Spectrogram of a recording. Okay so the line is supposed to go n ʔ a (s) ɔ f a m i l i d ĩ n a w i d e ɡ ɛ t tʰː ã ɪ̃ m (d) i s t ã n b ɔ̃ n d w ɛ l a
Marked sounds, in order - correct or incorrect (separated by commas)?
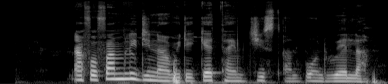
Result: incorrect, incorrect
